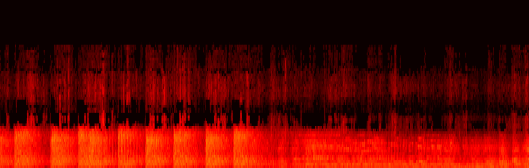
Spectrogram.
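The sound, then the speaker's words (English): A rapid run of about eight sharp, loud gunshots on Main Street in steady succession over a few seconds, then the shooting stops and a sustained ringing, tonal background carries on alone. “Hey, listen. What's that? Sounds like... Gunfire. It's over on Main Street.”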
